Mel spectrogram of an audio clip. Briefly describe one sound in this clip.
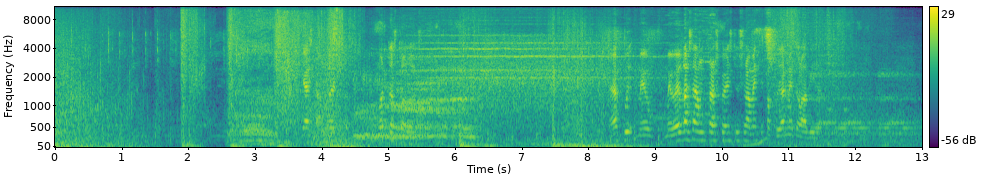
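Heavy blows clash and thud.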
